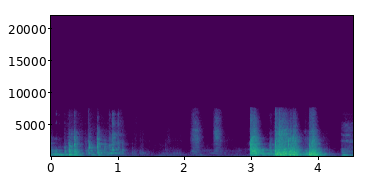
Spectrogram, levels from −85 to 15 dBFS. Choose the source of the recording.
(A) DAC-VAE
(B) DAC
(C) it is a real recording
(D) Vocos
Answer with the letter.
B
